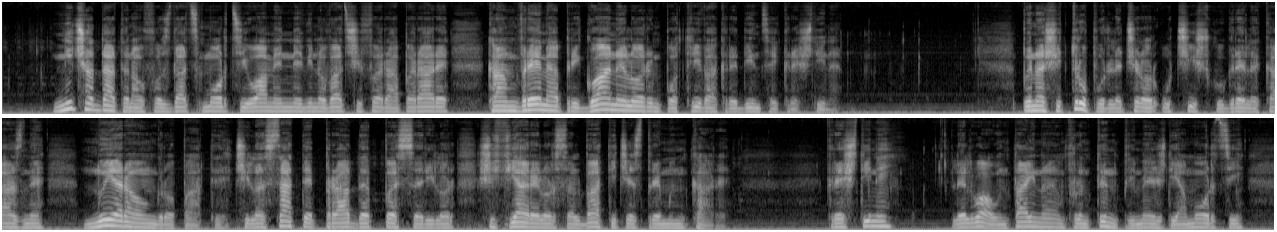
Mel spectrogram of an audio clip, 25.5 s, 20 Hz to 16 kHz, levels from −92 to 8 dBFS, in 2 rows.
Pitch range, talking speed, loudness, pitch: 105-135 Hz, 110 wpm, -24 LUFS, 120 Hz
